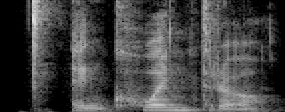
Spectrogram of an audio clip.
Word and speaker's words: encuentro: Encuentro, okay, it's a hard C there.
